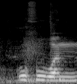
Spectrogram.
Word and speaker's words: کفواً: کفواً احد ہے, کفو کیا پرفے دونوں پہ پیش ہے, کف نہیں ہے.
